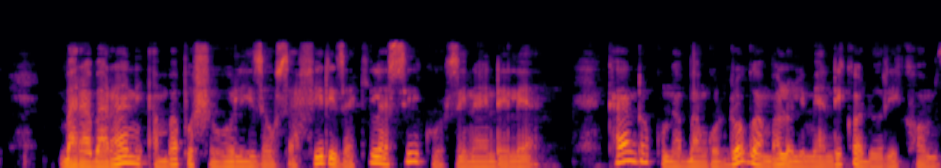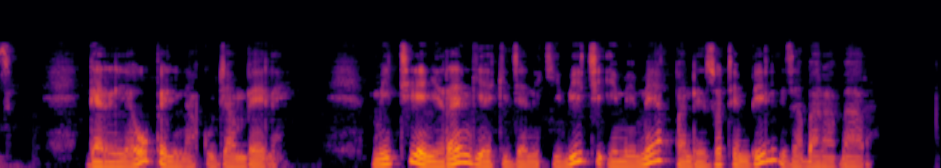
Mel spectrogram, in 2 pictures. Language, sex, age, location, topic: Swahili, male, 18-24, Mombasa, government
